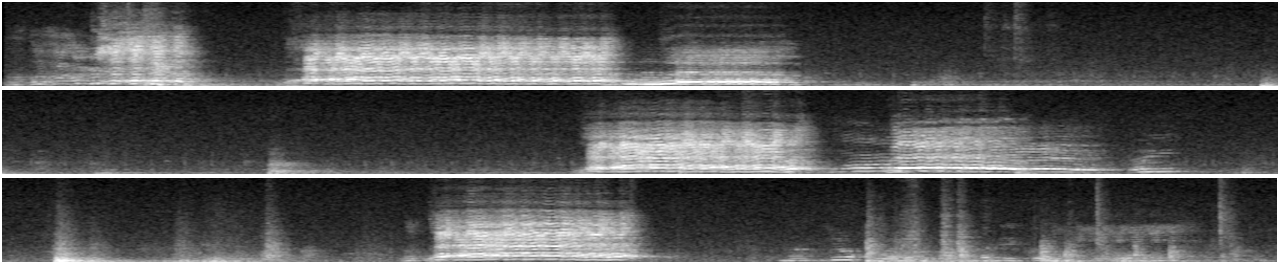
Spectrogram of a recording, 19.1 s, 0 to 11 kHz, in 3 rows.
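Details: Male goat on a small handmade goat farm, recorded 7 December 2022, calling in an unusual voice: loud, harsh, raspy bleats with rough broad noise, given in repeated bursts of about one second separated by quiet gaps.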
